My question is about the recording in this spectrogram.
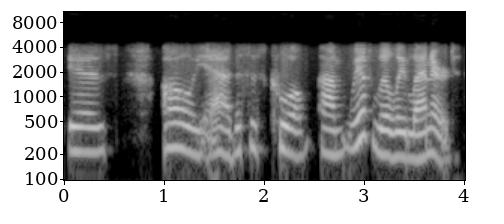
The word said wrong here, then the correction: Leonardi: coming on. She's a Hay House author on March 7th. I'm sorry, Lily Leonardi. Sorry, I said her name wrong.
